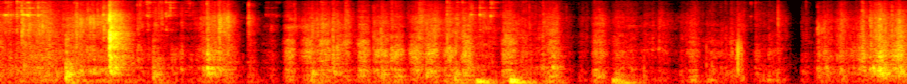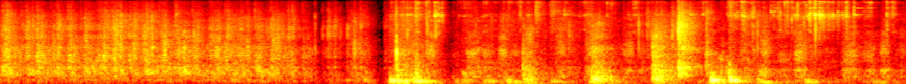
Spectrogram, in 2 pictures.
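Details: Playing German Shepherd pants rapidly in airy, hoarse bursts, steady for a stretch mid-way, then a louder run of heavy breaths and knocks toward the close, in a small room.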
